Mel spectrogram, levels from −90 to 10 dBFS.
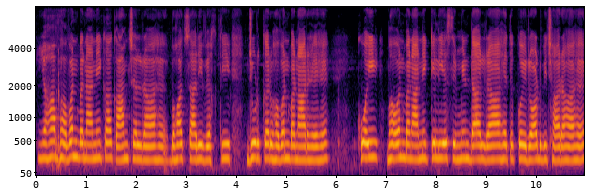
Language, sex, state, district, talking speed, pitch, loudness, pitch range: Hindi, female, Bihar, Kishanganj, 175 wpm, 220 Hz, -14 LUFS, 210-230 Hz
